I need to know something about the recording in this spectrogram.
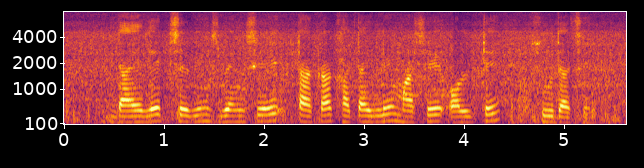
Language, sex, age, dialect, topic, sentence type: Bengali, male, 18-24, Jharkhandi, banking, statement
